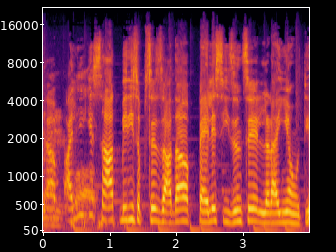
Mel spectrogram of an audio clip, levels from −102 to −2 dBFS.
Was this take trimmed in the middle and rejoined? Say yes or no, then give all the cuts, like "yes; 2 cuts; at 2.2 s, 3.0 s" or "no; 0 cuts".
no; 0 cuts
